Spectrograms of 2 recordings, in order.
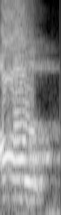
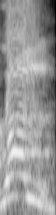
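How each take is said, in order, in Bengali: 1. এটি খোলা স্বরধ্বনি দিয়ে শুরু, গোল করা w নেই। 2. এটি গোল ঠোঁট দিয়ে তৈরি w দিয়ে শুরু। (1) "অল এরকম যেন না" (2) "মুখ এভাবে গোল করবো"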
